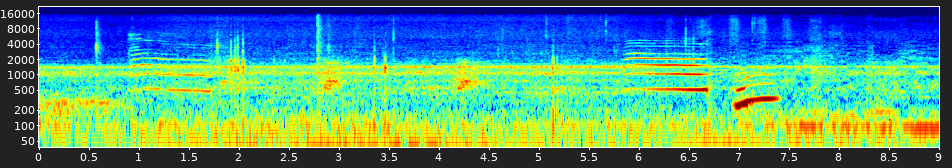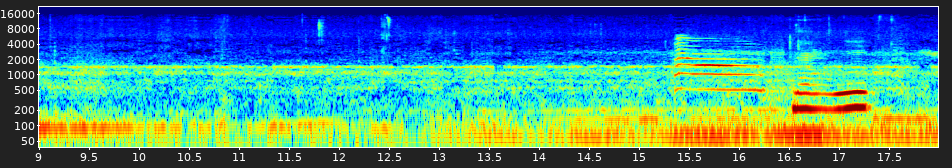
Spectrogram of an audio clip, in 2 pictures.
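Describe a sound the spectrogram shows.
A cat meows loudly close by.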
